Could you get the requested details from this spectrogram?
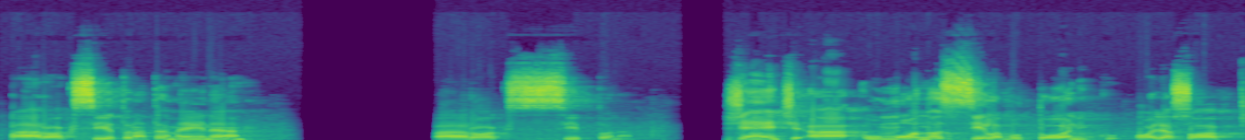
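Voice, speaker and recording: A man's voice: fairly high pitch, sing-song, slow pace, darkish tone, slight background noise. A man teaching exam prep, working through questions step by step and often checking that listeners are following.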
